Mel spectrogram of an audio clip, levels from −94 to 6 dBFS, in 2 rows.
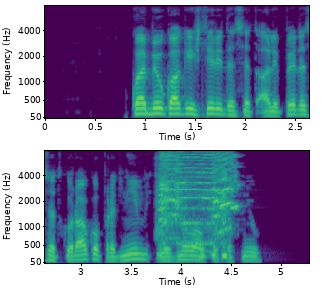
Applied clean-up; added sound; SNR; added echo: classical method spectral subtraction.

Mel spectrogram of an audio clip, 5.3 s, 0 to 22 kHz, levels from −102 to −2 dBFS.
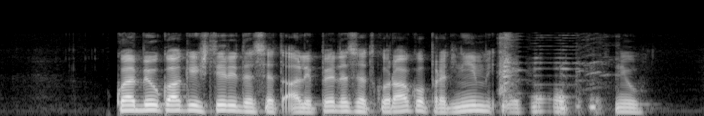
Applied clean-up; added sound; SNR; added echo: neural mask model RNNoise.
